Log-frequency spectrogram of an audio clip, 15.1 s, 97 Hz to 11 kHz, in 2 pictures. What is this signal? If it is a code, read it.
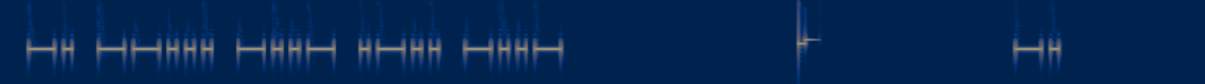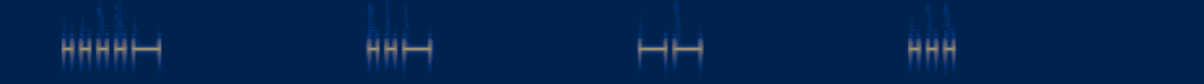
Morse code, heard as a keyed tone, about 22 wpm, spaced as for 9 wpm, 700 Hz. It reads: N7XLX N4UMS
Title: USA Call Signs - 5 Characters - 8x Character Spacing - 22wpm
